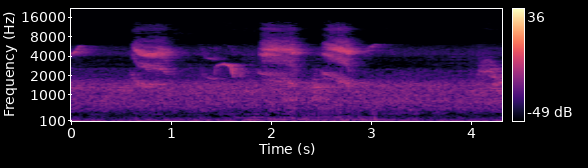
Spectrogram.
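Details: Crow-like drongo calls: three rough, scratchy squawks with a short whistled note between them, set against a continuous high insect drone.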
